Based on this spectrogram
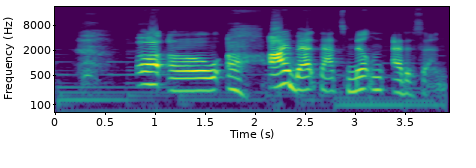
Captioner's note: gasps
